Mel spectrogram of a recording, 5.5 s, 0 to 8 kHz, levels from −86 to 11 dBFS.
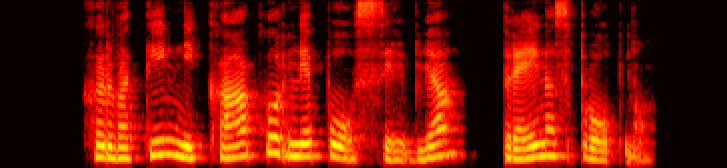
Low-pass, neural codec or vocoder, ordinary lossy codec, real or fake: none; codec, 16 kHz, 4 kbps, FunCodec, trained on Chinese and English, 50 frames a second; none; fake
